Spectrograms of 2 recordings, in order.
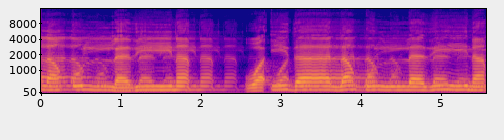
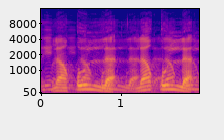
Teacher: قاف موٹے والی قاف ہے، اس کو بریک والی قاف نہیں پڑھیں گے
